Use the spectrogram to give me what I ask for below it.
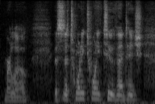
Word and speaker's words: Merlot: bardy a bardy and it's a chamberson Mero pronounced chamberson Mero this is a 2022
